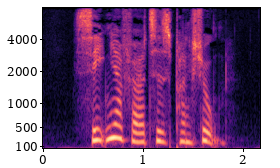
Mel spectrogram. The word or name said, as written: seniorførtidspension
